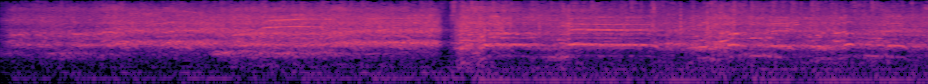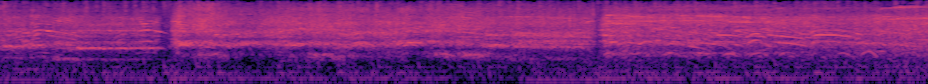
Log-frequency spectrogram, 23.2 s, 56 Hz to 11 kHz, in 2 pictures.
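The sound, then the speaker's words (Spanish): A huge stadium crowd at Cornellà-El Prat during an Espanyol–Barça match chants and shouts insults in unison, including against Barça and Messi, a loud, dense roar of massed voices rising and falling, broken by two or three abrupt cuts between chants. “Mira, dejadme un segundo, que en 24 segundos precisamente me dice Día que ha rescatado el sonido que ponían los compañeros de la Sexta sobre los gritos e insultos de Cornellà el Prat en el Español Barça.”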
